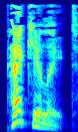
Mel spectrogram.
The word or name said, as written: peculate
